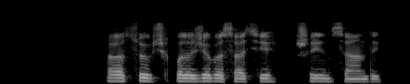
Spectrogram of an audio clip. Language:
Pashto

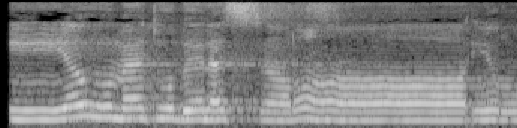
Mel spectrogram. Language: Arabic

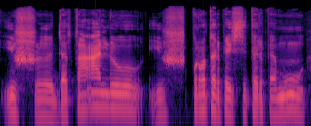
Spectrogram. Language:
Lithuanian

